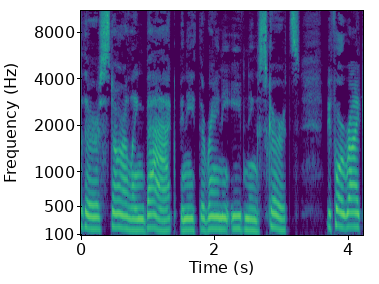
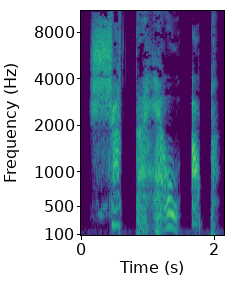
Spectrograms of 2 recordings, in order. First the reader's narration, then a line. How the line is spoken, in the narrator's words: She says this aloud in a hissed whisper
